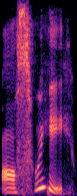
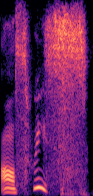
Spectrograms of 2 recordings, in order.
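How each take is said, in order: First: The name ends without an s sound. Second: The name ends with an s sound. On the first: The speaker calls it wrong. "without the s on the end" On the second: The speaker calls it right. "the locals explained to us that it was"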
